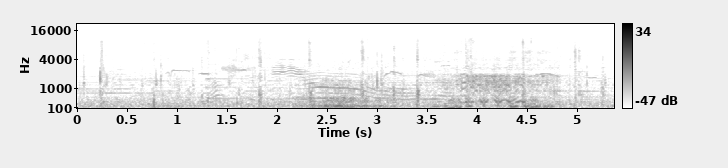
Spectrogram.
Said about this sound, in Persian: چقدر جالب اونجا رو ببین یه سری یه سری اسبن که دارن از اون تو رد میشن چقدر باحال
